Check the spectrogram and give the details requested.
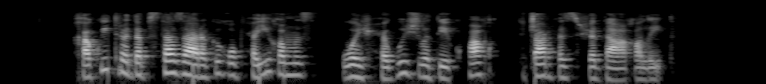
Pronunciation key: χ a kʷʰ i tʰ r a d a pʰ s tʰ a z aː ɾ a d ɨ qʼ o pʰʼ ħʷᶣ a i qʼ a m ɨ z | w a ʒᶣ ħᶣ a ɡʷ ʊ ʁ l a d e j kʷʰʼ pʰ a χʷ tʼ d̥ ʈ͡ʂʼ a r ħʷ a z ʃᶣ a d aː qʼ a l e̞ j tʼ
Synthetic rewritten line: χ a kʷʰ i tʰ r a d a pʰ s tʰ a z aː ɾ a ɡ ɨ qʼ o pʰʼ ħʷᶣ a i qʼ a m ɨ z | w a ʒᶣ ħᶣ a ɡʷ ʊ ʒ l a d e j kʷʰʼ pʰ a χʷ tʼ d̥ ʈ͡ʂʼ a r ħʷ a z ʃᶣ a d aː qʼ a l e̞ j tʼ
